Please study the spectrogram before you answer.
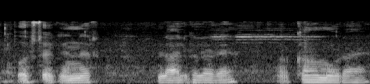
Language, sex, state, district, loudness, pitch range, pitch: Hindi, male, Bihar, West Champaran, -17 LUFS, 100-105 Hz, 100 Hz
